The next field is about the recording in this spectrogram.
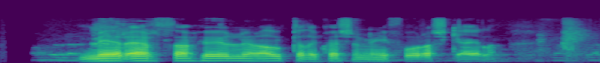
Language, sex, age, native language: Icelandic, male, 20-29, Icelandic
